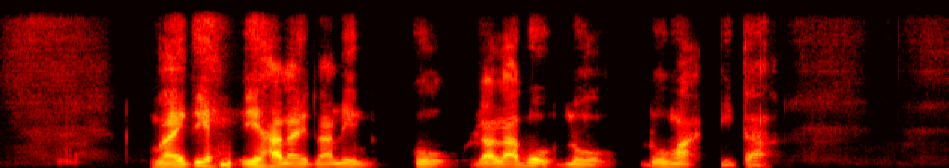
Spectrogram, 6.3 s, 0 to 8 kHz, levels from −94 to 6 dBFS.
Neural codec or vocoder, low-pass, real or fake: codec, 32 kHz, 1.9 kbps, SNAC; 7.2 kHz; fake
